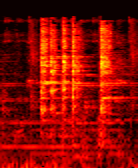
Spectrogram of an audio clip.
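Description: Glasses clink together in a toast during a couples' trip to San Francisco and Napa Valley, several bright rings close together at close range, with people talking and cheering around them.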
